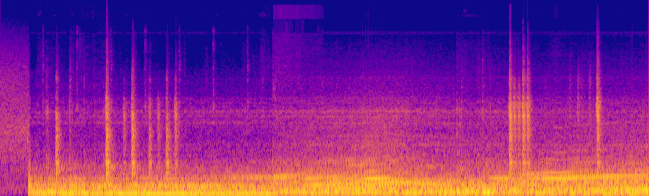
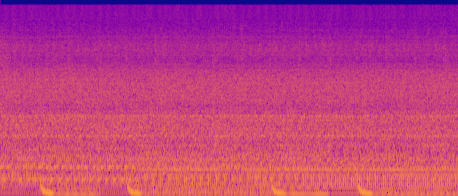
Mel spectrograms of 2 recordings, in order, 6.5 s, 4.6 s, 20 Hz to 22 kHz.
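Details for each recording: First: Subaru BRZ FA20 engine after track laps at Sandown: sharp irregular pops and cracks while revving, first thought pre-detonation or intake backfire; found to be backfiring from a missing direct injector seal on one cylinder. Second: Subaru BRZ FA20 after repair of a mysterious knock blamed on a missing direct injector seal, reassembled: even, ultra-quiet idle with steady low hum, no ticking or stumble; normal idle, no fuel smell or visible leak.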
